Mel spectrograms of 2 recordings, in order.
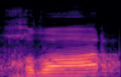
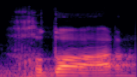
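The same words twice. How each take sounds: The two takes are said the same way.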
